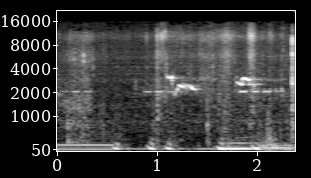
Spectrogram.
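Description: A low steady hum that cuts off about half a second in, then a couple of short, faint bird chirps with a few soft bumps of the camera being handled.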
